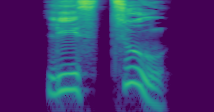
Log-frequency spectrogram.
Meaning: first/third-person singular preterite of zulassen
- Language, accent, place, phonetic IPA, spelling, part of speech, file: German, Germany, Berlin, [ˌliːs ˈt͡suː], ließ zu, verb, De-ließ zu.ogg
